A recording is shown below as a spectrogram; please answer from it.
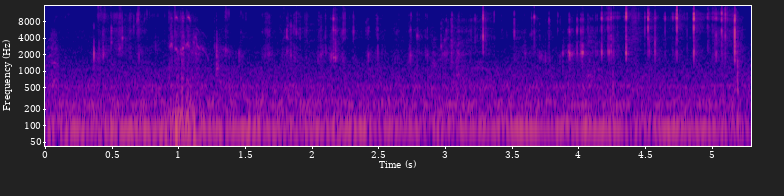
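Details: Aura, a male Devon Rex cat born July 2021, eating a big unseasoned dry fish, captured close up in ASMR style: a steady run of sharp crunches and bites over a low hum, with brief bright clicks near the end.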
